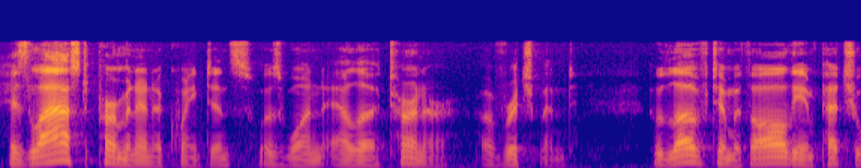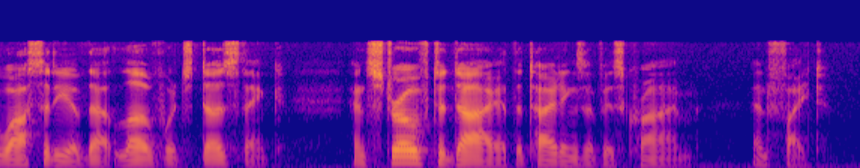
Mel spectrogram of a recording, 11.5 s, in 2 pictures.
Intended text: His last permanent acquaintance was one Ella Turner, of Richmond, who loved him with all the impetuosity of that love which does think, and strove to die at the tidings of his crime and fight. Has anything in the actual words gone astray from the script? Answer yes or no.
no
